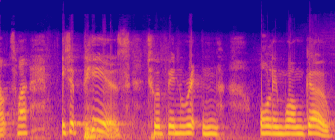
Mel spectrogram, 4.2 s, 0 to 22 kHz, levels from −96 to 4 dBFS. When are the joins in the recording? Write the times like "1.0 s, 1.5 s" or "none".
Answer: none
